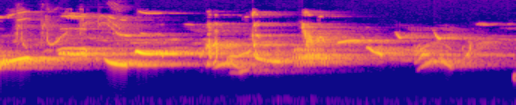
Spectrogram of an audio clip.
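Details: Eurasian blackbird song from two birds in a spring beech tree near a lake at evening: a continuous stream of looping fluted notes, soft downward slurs and scratchy high flourishes, ending on a short low whistle.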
